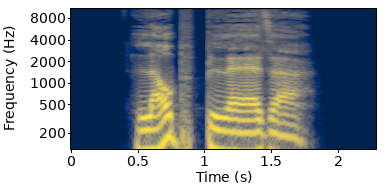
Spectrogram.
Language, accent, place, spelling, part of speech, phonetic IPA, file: German, Germany, Berlin, Laubbläser, noun, [ˈlaʊ̯pˌblɛːzɐ], De-Laubbläser.ogg
- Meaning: leafblower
